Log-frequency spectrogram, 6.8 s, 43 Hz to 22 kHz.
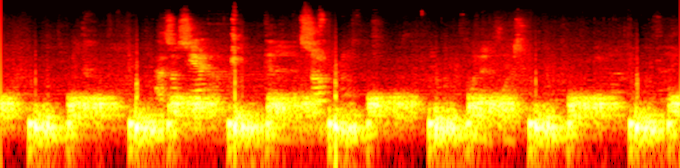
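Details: S1 followed by a systolic murmur, a pause, then a diastolic murmur, on a Harvey cardiology simulator: aortic regurgitation with systolic and diastolic murmurs.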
